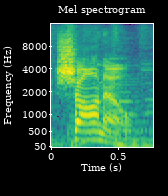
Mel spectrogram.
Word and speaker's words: Shawano: The hardest ones, Oconomowoc was hard for me, and Shawano, because there's a W. – And another syllable.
